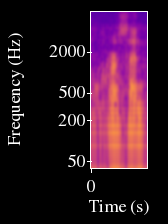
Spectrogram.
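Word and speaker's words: croissant: guys dito Slovakia yung pagpronounce sila ng crissant hindi cant sabi niya crissant crissant yung sinabi ng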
